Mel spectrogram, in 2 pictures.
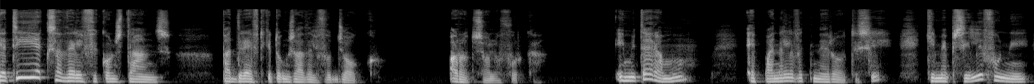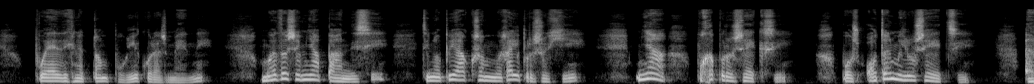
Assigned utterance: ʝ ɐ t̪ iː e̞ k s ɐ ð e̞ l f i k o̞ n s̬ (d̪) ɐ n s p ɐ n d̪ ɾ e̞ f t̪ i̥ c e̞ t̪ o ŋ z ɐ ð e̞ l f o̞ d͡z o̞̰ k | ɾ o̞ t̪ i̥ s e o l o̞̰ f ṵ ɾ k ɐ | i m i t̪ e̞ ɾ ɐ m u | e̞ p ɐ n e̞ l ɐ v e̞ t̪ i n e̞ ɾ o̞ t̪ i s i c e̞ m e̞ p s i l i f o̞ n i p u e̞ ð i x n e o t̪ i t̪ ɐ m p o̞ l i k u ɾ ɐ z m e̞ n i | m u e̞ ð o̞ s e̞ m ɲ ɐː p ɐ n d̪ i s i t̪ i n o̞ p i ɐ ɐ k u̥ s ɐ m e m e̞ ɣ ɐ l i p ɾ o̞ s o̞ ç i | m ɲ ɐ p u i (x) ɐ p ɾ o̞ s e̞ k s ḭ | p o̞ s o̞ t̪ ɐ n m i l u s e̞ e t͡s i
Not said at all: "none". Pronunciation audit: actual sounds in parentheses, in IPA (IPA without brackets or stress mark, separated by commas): t̪, x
